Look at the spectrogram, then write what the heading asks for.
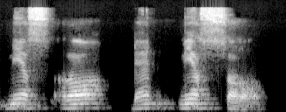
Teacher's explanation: Jadi wasal dan wakafnya dibaca tebal misro dan misro tebal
